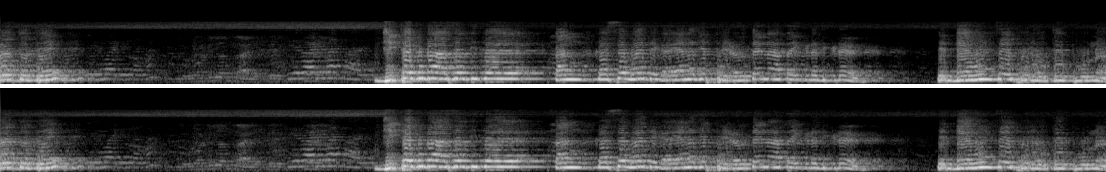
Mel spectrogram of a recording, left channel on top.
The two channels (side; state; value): both; normal; correlation 0.91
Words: होते जिथे कुठं असेल तिथे कसं माहितीये का यांना जे फिरवते ना आता इकडे तिकडे ते देऊनचे फिरवते पूर्ण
